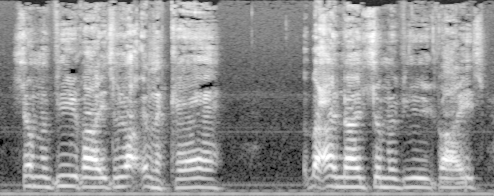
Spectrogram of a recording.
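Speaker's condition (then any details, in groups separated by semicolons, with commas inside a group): Spastic quadriplegic cerebral palsy; most severe type, present since birth, uses electric wheelchair driven himself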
